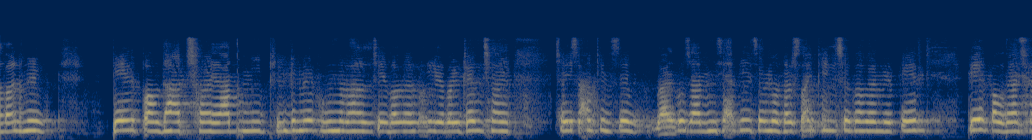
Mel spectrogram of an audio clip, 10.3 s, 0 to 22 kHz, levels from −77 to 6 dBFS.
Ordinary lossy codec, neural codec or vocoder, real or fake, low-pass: none; codec, 16 kHz in and 24 kHz out, 0.6 kbps, FireRedTTS-2 codec; fake; 7.2 kHz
